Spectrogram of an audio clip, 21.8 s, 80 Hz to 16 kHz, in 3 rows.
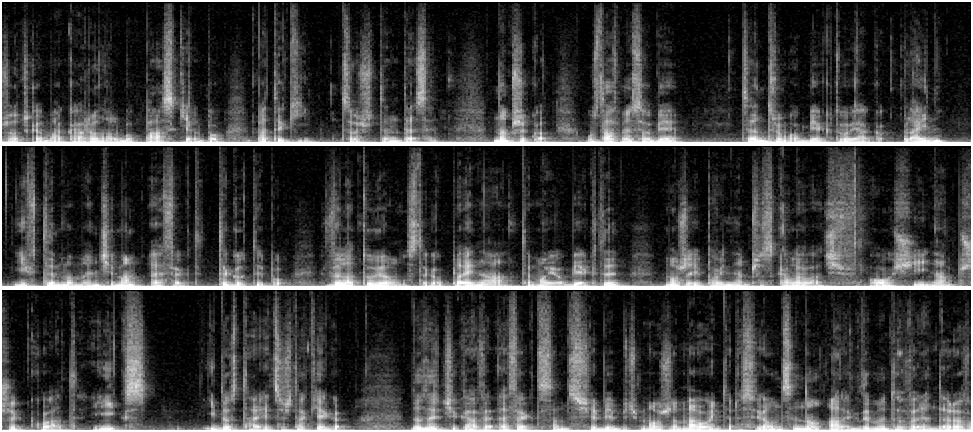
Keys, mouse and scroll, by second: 1.3-1.8 scroll down 1, 1.8-3.8 middle drag, 3.8-5.4 scroll down 1, 5.4-7.3 drag, 5.4-7.0 middle drag, 7.6-9.6 middle drag, 9.9-13.1 middle drag, 12.9-16.4 drag, 17.2-19.2 middle drag, 18.9-20.7 drag, 20.3 middle click.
